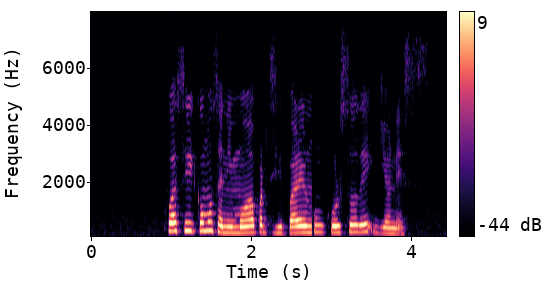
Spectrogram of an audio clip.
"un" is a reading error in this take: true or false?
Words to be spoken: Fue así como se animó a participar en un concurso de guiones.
true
